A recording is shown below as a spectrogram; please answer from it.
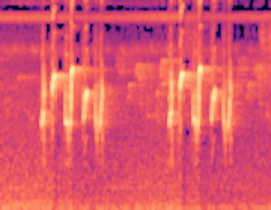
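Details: Stripe-throated bulbul giving lure calls toward a territorial resident: two loud, liquid phrases of about five quick slurred notes each, rising and dropping, separated by a short pause.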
